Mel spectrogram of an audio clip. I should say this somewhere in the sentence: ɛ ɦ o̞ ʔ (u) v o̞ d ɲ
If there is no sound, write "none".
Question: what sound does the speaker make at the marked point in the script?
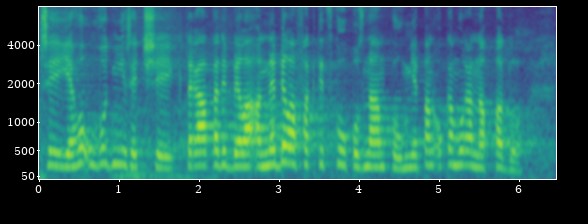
uː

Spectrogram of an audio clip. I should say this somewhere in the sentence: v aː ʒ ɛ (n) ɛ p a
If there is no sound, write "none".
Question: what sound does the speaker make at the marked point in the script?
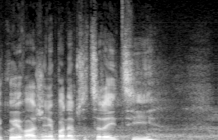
ɲ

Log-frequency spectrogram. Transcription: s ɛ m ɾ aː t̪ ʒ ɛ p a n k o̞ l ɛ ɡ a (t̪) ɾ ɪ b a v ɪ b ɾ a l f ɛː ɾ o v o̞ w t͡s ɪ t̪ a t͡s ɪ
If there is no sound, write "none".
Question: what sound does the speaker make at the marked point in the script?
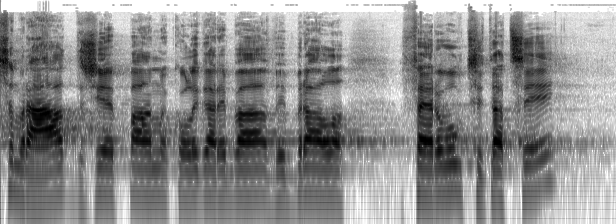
none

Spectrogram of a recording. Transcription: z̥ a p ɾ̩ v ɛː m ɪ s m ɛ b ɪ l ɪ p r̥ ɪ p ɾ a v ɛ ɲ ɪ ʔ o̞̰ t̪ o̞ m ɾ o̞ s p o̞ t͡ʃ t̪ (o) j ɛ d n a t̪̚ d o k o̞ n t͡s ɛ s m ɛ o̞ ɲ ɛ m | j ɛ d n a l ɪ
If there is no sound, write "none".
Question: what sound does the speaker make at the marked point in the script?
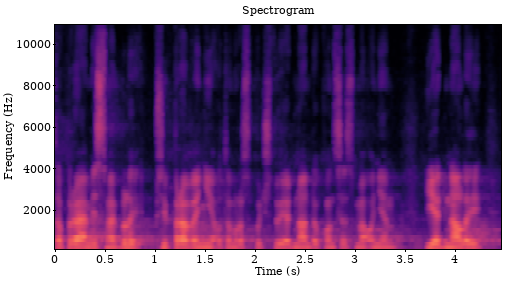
u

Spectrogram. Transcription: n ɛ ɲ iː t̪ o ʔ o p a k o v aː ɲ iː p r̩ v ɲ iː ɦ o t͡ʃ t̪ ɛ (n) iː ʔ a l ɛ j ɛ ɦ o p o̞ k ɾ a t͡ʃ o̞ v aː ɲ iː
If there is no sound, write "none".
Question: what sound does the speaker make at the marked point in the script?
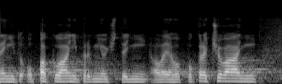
ɲ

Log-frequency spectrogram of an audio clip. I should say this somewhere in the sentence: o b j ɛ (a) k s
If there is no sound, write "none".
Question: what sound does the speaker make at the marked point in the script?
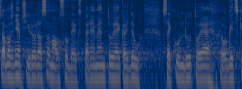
ɛ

